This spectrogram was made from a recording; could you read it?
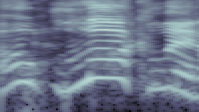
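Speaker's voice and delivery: calling out very loudly. Retelling greeting lachlan so people can hear; very loud. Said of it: "I say very loudly".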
